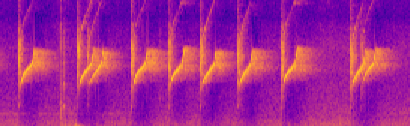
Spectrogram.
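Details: Sunbird described as five-coloured giving repeated needle-thin notes that sweep up quickly then hold a bright buzzy pitch, mostly in pairs about once a second, with a soft tap early on.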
